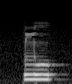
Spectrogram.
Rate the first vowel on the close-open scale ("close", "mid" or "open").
close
